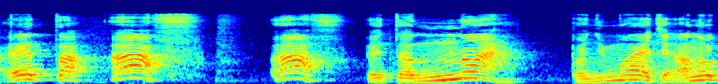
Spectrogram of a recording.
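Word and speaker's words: אויף: То есть вот это заумное ойф, которое вы читаете, за это дам по губам. Это только аф.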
